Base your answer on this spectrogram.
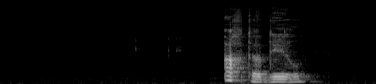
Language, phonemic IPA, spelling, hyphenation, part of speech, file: Dutch, /ˈɑx.tərˌdeːl/, achterdeel, ach‧ter‧deel, noun, Nl-achterdeel.ogg
- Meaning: 1. back part, hindmost part 2. butt, buttocks 3. damage, harm 4. disadvantage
